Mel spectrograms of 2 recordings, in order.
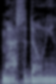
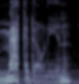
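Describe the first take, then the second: First: The middle consonant is a soft s sound. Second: The middle consonant is a hard k sound. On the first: This is the modern Western way of saying it. "the way we say it here in the modern West due to a softening" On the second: This is how people in the region say it. "You go back to the area, and they're all going to say Macedonian"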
